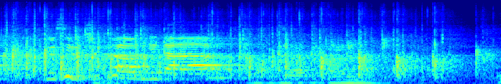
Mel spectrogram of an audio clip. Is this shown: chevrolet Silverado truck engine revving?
no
